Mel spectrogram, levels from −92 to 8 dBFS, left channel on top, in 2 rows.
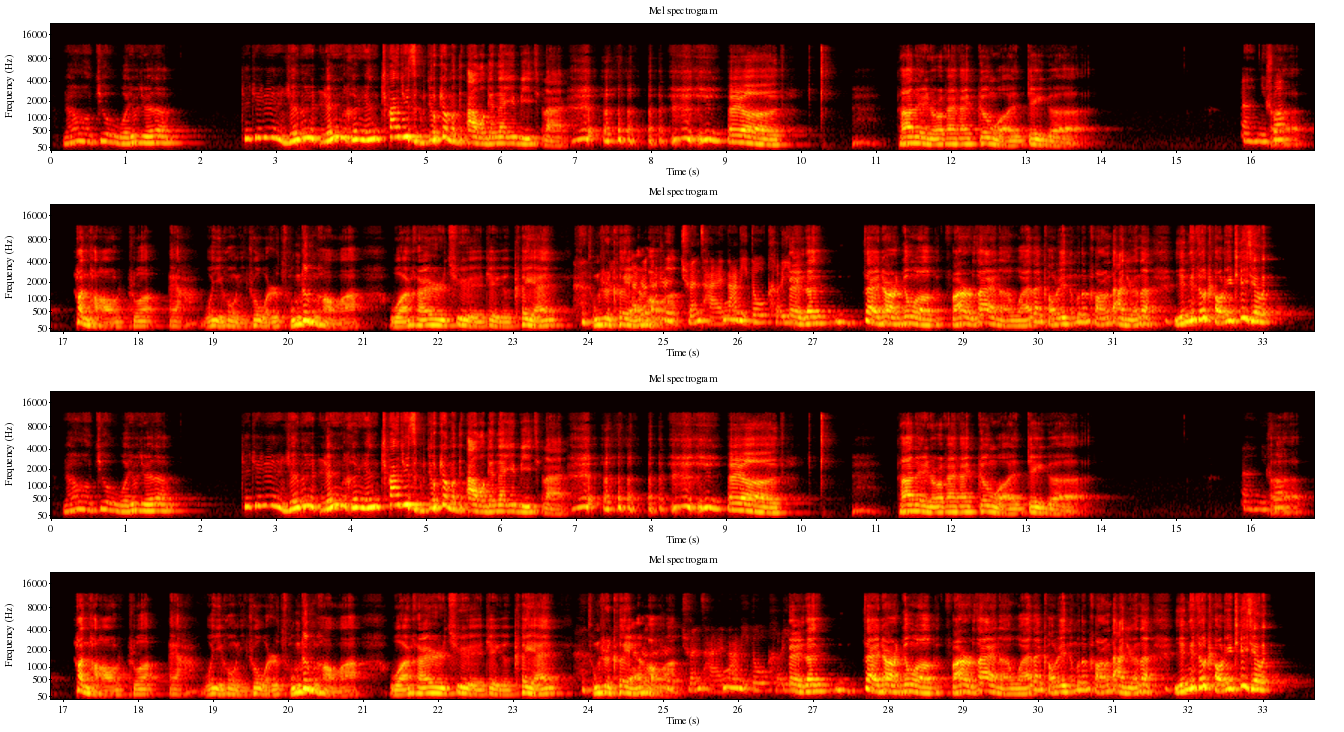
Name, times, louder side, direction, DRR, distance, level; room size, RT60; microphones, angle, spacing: voice 1, 0.2-1.7 2.6-9.8 10.7-10.9 11.3-13.8 16.2-16.6 17.2-23.6 24.1-25.2 25.8-26.1 26.7-33.0, right 1 dB, 5° right, 0.3 m, -26 dB
voice 2, 15.9-16.6 23.8-24.1 24.6-26.9, left 6 dB, 90° left, 0.4 m, -34 dB
9.8 x 3.9 x 3.0 m
head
